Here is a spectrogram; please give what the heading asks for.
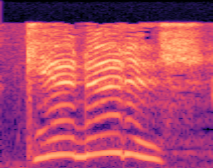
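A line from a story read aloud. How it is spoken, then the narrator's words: Thunderous imperial roar. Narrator (Spanish): rugió el emperador con voz de trueno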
